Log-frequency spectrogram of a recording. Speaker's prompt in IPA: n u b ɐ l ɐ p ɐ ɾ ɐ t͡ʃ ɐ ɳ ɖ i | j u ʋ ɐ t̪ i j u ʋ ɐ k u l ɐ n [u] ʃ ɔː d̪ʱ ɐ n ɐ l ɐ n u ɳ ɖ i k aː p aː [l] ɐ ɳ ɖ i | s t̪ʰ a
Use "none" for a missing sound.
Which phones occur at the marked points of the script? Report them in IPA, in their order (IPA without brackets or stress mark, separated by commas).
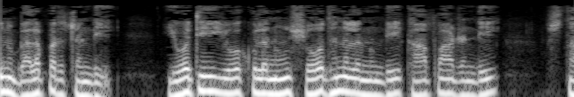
u, ɽ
